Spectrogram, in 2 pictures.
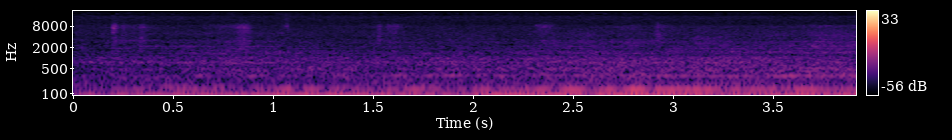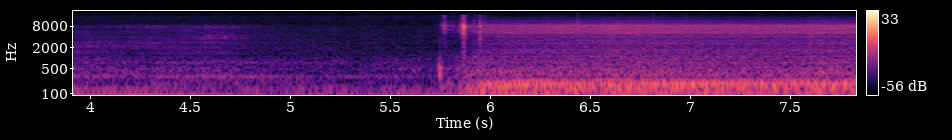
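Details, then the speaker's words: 2004 Chevy Colorado HVAC blower that wouldn't blow at any speed, after repairing bad ground connector: steady whoosh jumps in and holds at full speed, spinning evenly with no rattles or squeals; normal blower motor operation. "there it is now we got our blower motor and there's blower motor is blowing there now"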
